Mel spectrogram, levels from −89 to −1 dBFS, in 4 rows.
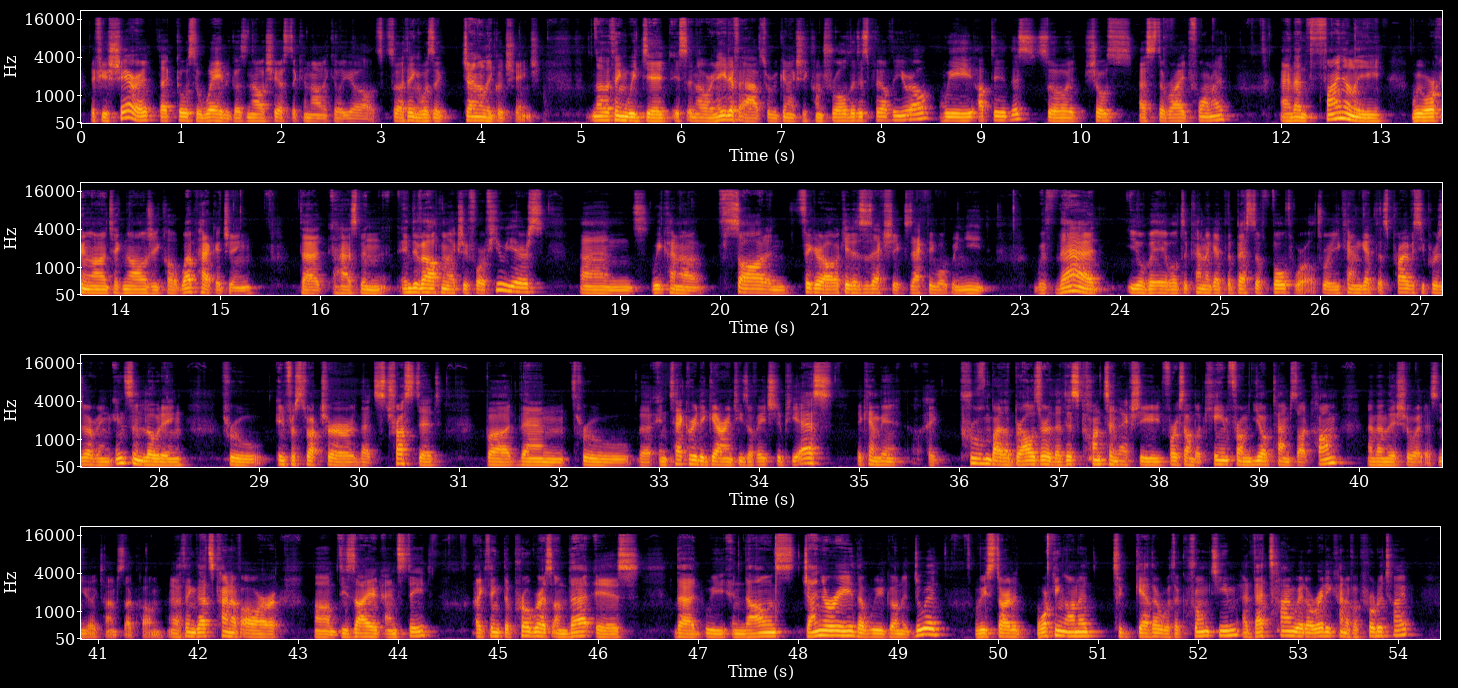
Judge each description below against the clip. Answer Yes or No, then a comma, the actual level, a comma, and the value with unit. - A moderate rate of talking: No, fast, 220 wpm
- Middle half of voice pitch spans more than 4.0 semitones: No, average, 3.2 semitones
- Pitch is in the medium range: No, low, 120 Hz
